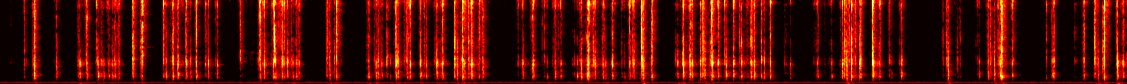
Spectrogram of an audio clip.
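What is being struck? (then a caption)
Plastic mechanical keyboard. Fingertips type on the backlit keycaps of a white plastic mechanical keyboard, producing bursts of quick, bright clicks separated by short pauses. A steady low hum runs underneath the whole clip.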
